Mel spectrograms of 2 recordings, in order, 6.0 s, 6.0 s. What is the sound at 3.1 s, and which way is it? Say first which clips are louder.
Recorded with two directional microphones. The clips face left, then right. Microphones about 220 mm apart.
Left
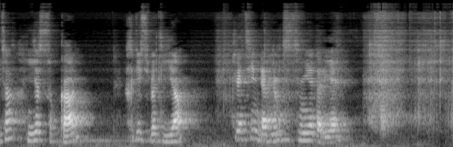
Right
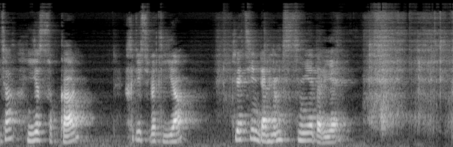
A woman's voice: right 5 dB; 45° right (ahead or behind).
